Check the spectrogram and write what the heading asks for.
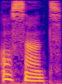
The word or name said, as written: enceinte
